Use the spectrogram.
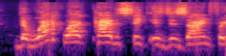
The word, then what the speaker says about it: WakWak: The reason why we call it WakWak is actually the proper pronunciation is WakWak, right?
